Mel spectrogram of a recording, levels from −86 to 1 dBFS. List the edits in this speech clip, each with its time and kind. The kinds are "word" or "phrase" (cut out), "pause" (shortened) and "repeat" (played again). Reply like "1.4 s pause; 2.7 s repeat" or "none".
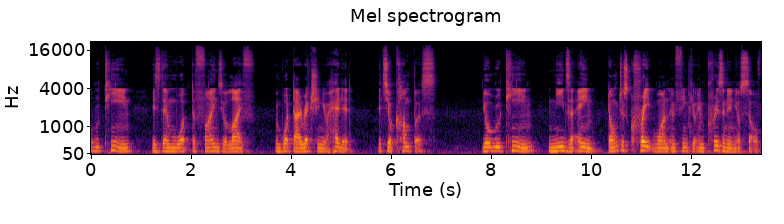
none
